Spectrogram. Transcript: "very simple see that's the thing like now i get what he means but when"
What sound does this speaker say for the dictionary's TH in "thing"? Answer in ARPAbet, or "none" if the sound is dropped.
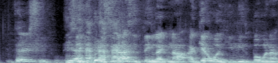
TH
